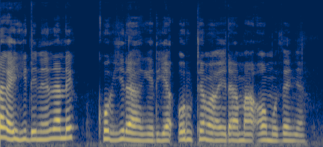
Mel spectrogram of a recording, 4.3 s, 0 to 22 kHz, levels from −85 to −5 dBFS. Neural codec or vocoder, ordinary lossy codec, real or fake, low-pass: vocoder, 44.1 kHz, 128 mel bands, Pupu-Vocoder; none; fake; none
